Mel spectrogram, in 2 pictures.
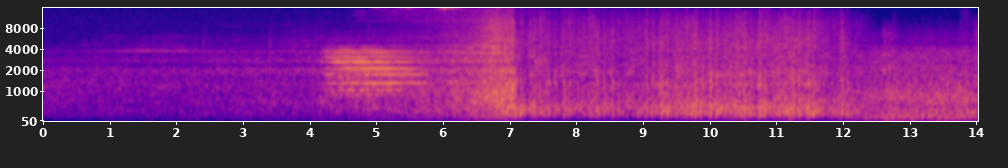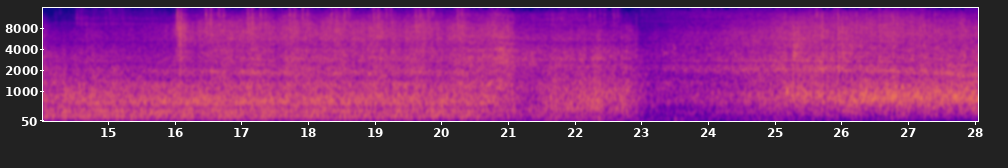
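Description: JR Kyushu 883 series 'Sonic' electric express train sounding a horn for about two and a half seconds as it approaches, then running past at speed with loud wheel-on-rail rumble and clatter. The sound drops briefly near the end and rises again as another 883 series train passes.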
